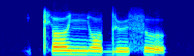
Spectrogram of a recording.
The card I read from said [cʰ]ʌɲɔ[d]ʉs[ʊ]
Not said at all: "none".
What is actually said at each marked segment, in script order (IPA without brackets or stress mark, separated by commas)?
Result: cʰ, d, ʊ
